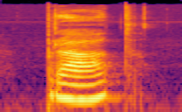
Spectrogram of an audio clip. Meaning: 1. to wash, to launder 2. to fight
- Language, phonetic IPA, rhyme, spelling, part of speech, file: Czech, [ˈpraːt], -aːt, prát, verb, Cs-prát.ogg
